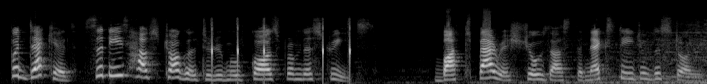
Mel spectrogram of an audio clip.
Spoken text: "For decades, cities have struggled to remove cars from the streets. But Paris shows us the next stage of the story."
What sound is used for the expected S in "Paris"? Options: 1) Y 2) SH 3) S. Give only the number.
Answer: 2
